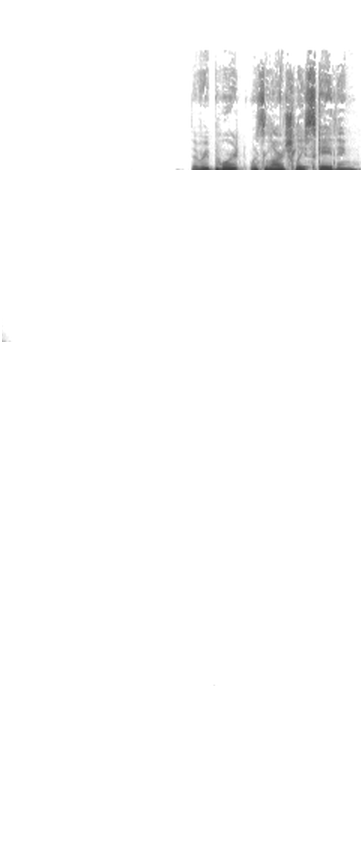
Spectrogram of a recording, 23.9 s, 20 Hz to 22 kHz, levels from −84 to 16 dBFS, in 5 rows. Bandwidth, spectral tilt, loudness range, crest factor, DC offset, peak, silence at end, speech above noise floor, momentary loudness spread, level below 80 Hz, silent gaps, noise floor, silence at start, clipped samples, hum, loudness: 14 kHz; -5.5 dB/octave; 7 LU; 24 dB; under 0.1%; -4 dBFS; 19.2 s; over 74 dB; 9 LU; -52 dBFS; none; under -90 dBFS; 2.55 s; under 0.1%; none; -17 LUFS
